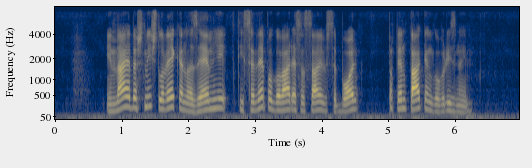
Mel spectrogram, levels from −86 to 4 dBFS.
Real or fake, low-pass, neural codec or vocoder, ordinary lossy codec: fake; 7.2 kHz; codec, 24 kHz, 0.9 kbps, WavTokenizer, small release; none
